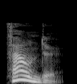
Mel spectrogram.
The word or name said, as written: founder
